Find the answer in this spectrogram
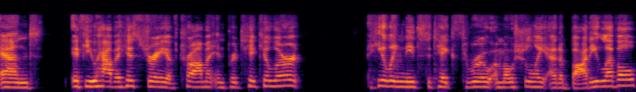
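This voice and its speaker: A woman with an American accent at a fairly slow pace, against a quiet background. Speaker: singer-songwriter and therapist. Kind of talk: interview answer.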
